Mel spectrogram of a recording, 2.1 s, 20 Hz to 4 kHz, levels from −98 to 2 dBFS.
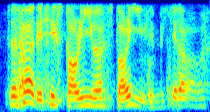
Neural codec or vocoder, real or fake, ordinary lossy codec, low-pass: codec, 24 kHz, 6 kbps, HILCodec; fake; none; 3.6 kHz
